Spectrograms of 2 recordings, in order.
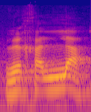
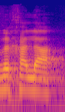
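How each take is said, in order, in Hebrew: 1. צליל ה-L נאמר ארוך וכפול. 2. צליל ה-L קצר ויחיד. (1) "משמח חתן וחלה" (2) "לא וחלה. חלה זה כליה"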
